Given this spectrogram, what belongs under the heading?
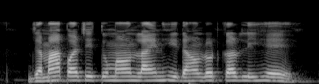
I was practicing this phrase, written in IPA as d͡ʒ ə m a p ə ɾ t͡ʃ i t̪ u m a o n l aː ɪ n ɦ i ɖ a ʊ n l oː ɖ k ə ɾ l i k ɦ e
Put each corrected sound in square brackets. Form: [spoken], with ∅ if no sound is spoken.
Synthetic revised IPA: d͡ʒ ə m a p ə ɾ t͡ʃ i t̪ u m a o n l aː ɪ n ɦ i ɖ a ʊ n l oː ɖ k ə ɾ l i [∅] ɦ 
